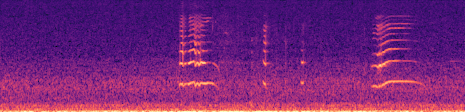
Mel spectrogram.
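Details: Alana, a rescued kitten kept in Hawaii, answers a sneeze with two drawn-out meows that rise then fall, separated by a few brief chirps, over a steady low background hum.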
